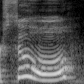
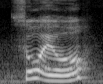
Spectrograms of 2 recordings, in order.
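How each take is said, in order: First: Said in the usual way. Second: "soil" with a clear OY sound; self-corrected pronunciation. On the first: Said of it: "don't know any other way". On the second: Shown as a demonstration. Streamer fixing her Kentucky vowel, carefully pronounced soil. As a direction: round out the oy glide in "soil". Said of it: "I can't naturally say soil".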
